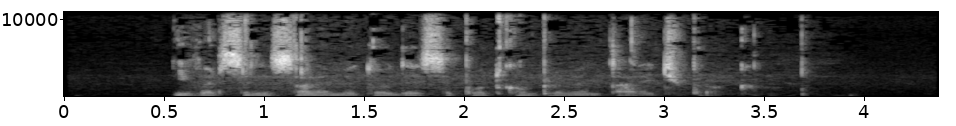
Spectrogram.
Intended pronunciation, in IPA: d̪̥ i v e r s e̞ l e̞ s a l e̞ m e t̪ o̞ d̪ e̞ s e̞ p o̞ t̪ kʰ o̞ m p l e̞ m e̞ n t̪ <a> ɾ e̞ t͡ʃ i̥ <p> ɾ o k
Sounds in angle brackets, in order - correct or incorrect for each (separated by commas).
correct, correct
